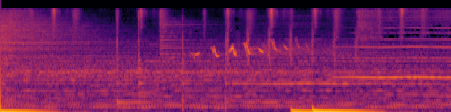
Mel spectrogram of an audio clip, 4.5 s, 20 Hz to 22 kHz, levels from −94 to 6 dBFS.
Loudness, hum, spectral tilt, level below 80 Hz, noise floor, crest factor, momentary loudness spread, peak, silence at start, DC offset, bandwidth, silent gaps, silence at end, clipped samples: -23 LUFS; none; -4 dB/octave; -20 dBFS; -38 dBFS; 16 dB; 18 LU; -4 dBFS; 0 s; under 0.1%; 15.5 kHz; none; 0 s; under 0.1%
